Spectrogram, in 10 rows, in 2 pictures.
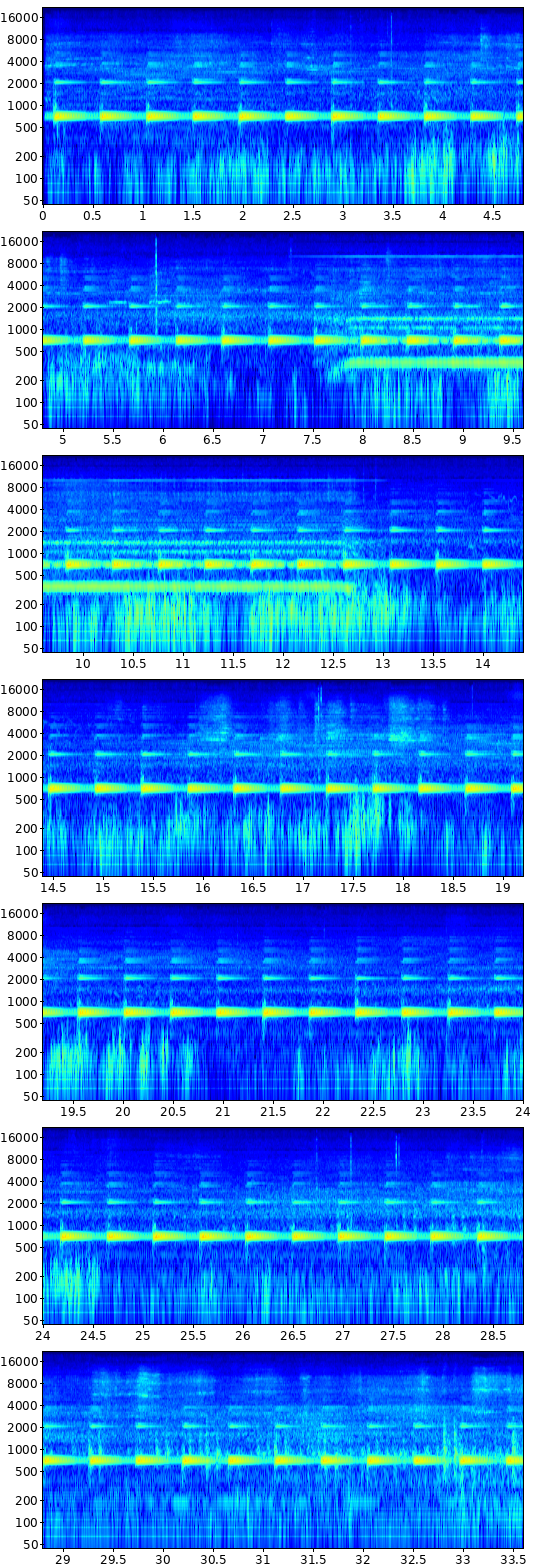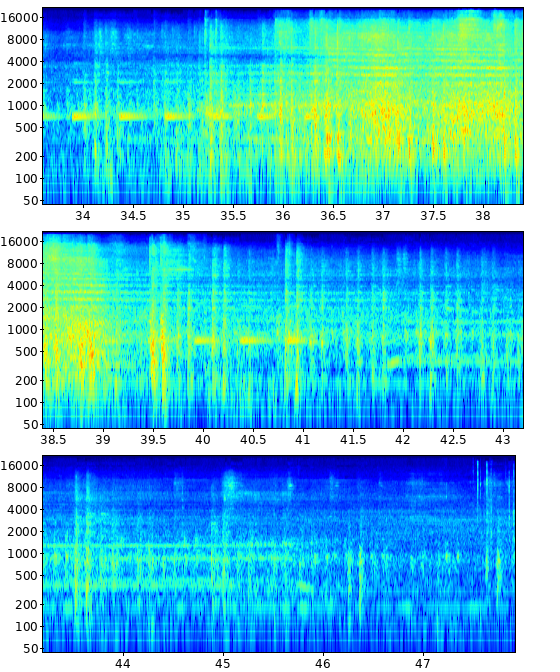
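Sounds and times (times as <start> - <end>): diesel train rumbling: 0.0 - 20.4, 22.2 - 47.9
level-crossing warning bell: 0.0 - 47.8
train horn: 4.0 - 14.0, 27.8 - 46.4
train wheels clattering: 29.1 - 47.9.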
